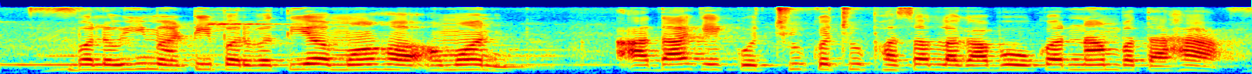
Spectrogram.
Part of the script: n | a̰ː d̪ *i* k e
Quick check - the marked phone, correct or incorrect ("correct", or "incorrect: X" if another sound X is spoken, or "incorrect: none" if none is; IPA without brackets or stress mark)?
incorrect: a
